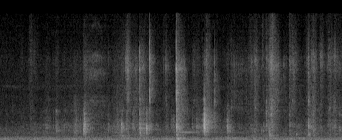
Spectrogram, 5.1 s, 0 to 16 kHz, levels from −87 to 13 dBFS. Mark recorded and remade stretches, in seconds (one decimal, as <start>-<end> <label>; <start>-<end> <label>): 0.0-0.8 recorded; 0.8-2.9 remade; 2.9-3.6 recorded; 3.6-4.6 remade; 4.6-5.1 recorded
